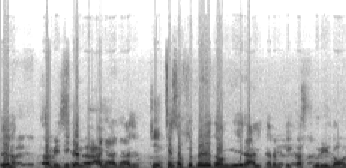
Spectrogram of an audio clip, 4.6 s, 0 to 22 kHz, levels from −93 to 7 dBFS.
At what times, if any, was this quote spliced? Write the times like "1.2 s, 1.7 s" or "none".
2.2 s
